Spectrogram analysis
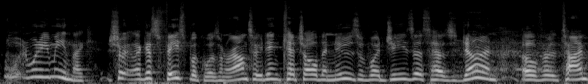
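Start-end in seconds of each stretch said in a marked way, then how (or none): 0.0-0.7 incredulous. Retold or imitated. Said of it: "almost like he's surprised, maybe incredulous even".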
